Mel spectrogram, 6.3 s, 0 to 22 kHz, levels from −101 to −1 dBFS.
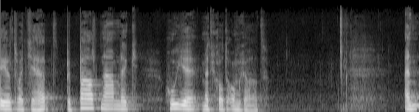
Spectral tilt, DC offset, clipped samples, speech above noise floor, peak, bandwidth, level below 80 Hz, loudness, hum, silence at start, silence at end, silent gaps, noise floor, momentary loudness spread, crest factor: -8 dB/octave; under 0.1%; under 0.1%; 43 dB; -4 dBFS; 14.5 kHz; -58 dBFS; -24 LUFS; none; 0 s; 0 s; none; -65 dBFS; 22 LU; 20 dB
